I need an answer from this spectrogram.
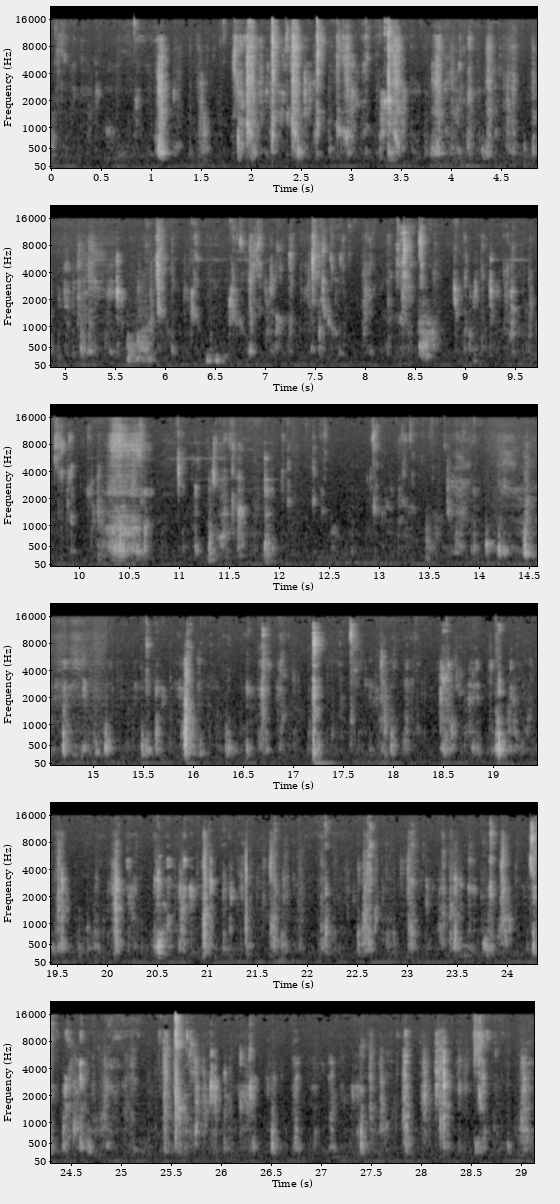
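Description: Close-miked chewing of two people eating: a steady run of small wet clicks and squelches, with a short louder sound about ten seconds in.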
